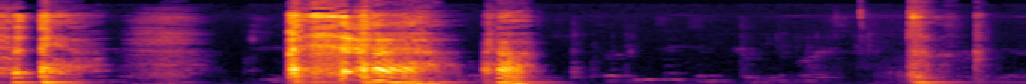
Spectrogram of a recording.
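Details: Several harsh, wet adult coughs and throat clearing with spitting, lingering after a viral illness: post-viral cough.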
